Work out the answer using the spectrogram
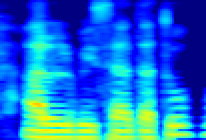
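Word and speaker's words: الوسادة: আর এই যেহেতু শব্দের শুরুতে ওয়াও আসছে, আমরা বলছি আল ওয়ালাদু, ওয়াও থাকলে এটি হচ্ছে কামারিয়া বা লাম, লামটা হচ্ছে কামারিয়া বা লামটা উচ্চারণে আসে, তাহলে আল উইসাদাতু লামটা উচ্চারণে আসছে।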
